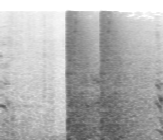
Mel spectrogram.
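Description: Two loud sudden bangs, the second about half a second after the first, each with a long echoing decay.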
